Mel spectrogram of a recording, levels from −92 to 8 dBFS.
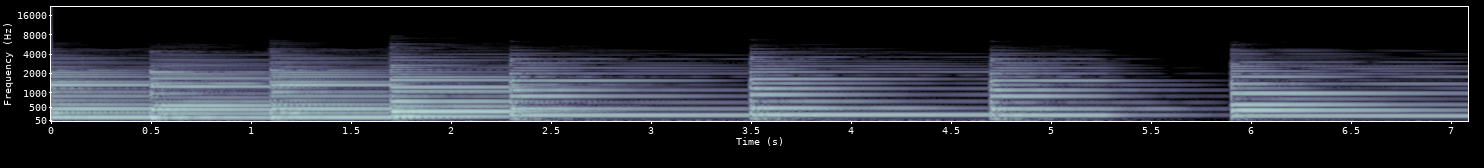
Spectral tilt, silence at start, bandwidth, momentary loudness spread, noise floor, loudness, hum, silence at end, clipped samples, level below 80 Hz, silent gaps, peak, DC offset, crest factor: -10.5 dB/octave; 0 s; 4.9 kHz; 11 LU; -41 dBFS; -19 LUFS; none; 0 s; under 0.1%; -52 dBFS; none; -4 dBFS; under 0.1%; 16 dB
